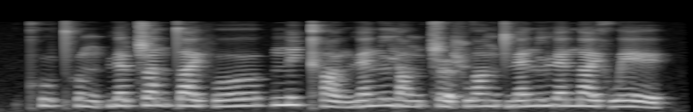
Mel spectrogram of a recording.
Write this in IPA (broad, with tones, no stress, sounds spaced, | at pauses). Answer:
kʰ u˧˥ t̪ʰ ʊ˨˩ ŋ p ɥ ɛ˥˧ ʈ͡ʂ a˥˧ n t̪ a˥˩ ɪ̯ f o˥ ʊ̯ | n̪ i˥ kʰ ɑ˨˩ ʊ̯ n̪ ɥ ɛ˥ n l j ɑ˧˥ ŋ ʈ͡ʂ ɤ˨˩ ʂ w ɑ˥˩ ŋ t̪ ɥ ɛ˥ n l ɥ ɛ˥ n̪ a˥˧ ɪ̯ x w e˥˩ ɪ̯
